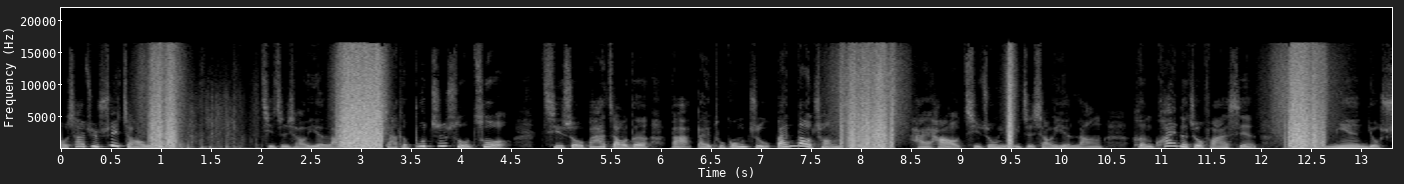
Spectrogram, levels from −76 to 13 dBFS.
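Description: Five wireless microphone noise hits break into the speech, at 0.65–1.33 s, 2.63–3.34 s, 7.50–8.56 s, 9.35–9.59 s and 11.92–12.90 s. Each is a swish of static as the FM radio link fades and receiver noise swells over the voice. On a spectrogram, broadband hiss fills the gaps between harmonics; the waveform gains a fuzzy noise floor.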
